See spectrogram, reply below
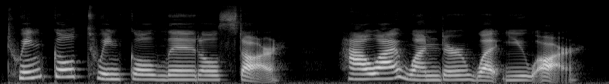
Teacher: Stress, unstress, stress, unstress, stress, unstress, stress.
